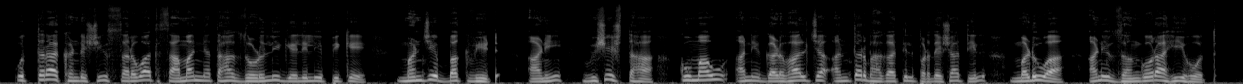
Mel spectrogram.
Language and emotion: Marathi, neutral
